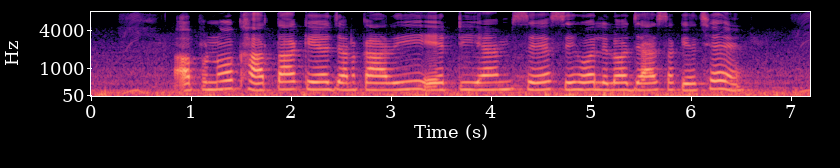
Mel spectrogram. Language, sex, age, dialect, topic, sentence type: Maithili, female, 18-24, Angika, banking, statement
